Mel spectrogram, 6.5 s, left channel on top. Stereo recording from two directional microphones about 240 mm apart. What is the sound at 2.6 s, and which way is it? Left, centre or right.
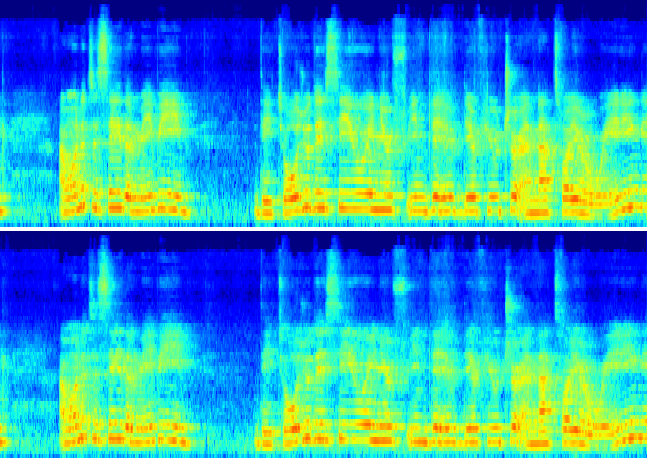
Speech, left.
